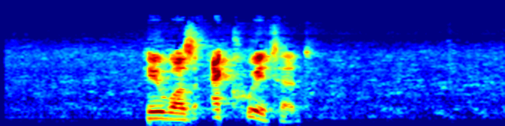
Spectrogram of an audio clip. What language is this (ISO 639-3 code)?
eng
